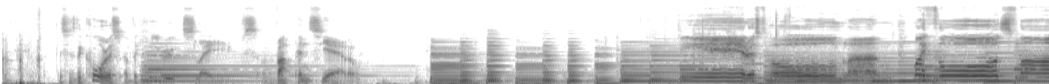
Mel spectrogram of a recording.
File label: chorus of hebrew slave; liverpool philharmonic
